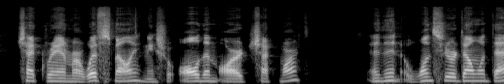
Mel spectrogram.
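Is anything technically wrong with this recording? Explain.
No, nothing in this audio points to a technical fault.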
